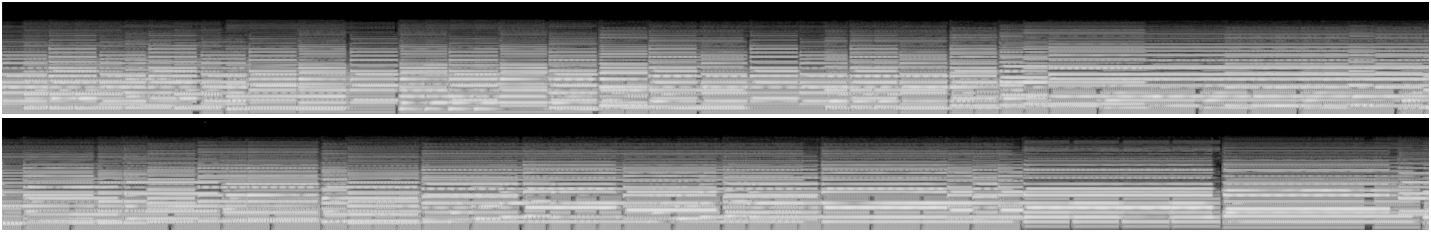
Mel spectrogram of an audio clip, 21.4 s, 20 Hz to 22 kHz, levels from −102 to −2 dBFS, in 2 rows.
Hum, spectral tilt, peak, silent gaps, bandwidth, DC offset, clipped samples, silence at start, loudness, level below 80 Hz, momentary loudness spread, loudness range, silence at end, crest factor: none; -5.5 dB/octave; -2 dBFS; none; 9.2 kHz; under 0.1%; under 0.1%; 0 s; -14 LUFS; -42 dBFS; 3 LU; 2 LU; 0 s; 14 dB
